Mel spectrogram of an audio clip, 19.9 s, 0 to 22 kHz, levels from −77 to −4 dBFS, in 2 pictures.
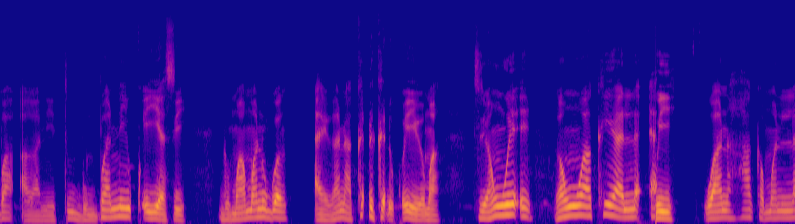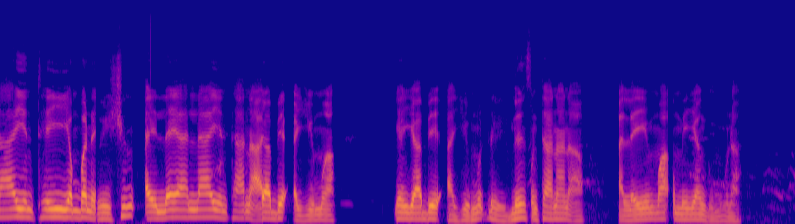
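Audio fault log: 0.84 s, 8.20 s, 11.12–11.15 s, 13.21 s and 16.58 s: damaged data in a compressed stream. Corrupted bytes make the decoder misread frames and lose sync until it finds the next frame header, so each spot breaks the speech with a brief chirp or blip lasting about 16 to 22 ms.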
